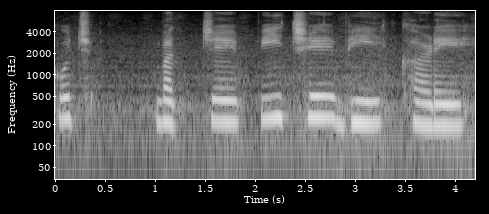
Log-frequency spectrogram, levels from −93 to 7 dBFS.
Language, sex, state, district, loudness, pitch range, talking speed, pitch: Hindi, female, Madhya Pradesh, Dhar, -15 LUFS, 205-240 Hz, 70 wpm, 215 Hz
